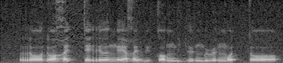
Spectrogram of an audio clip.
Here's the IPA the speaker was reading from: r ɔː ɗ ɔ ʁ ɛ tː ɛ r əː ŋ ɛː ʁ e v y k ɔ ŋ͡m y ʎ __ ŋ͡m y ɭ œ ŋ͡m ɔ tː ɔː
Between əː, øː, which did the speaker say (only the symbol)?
øː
